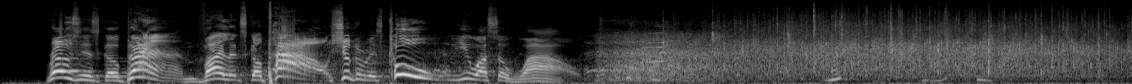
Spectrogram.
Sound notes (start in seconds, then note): 5.8 audience laughing; 7.9 audience applauding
